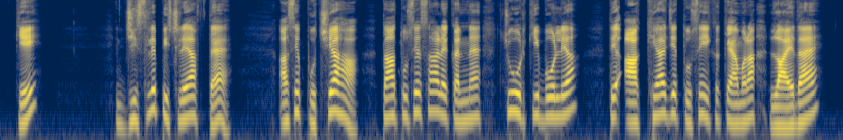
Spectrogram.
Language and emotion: Dogri, angry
